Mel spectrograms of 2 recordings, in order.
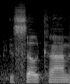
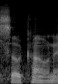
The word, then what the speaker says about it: silicon: to correct me on how to uh pronounce silic silicon instead of silicone and and you were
